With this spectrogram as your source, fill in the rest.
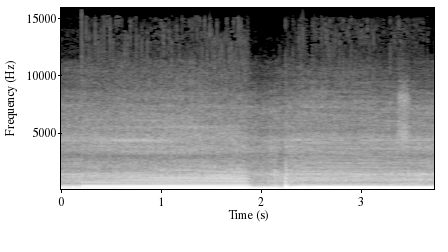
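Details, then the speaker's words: Yamaha WR250X supermoto single, no slipper clutch: steady thump, quick rev-match blip on downshift, then clean even pull with no rear tire screech; smooth rev-matched downshift. "like this, a crisp engine noise downshifting is all about being smooth try to prevent any sudden movement that upsets the bike or it might cause handling issue"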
